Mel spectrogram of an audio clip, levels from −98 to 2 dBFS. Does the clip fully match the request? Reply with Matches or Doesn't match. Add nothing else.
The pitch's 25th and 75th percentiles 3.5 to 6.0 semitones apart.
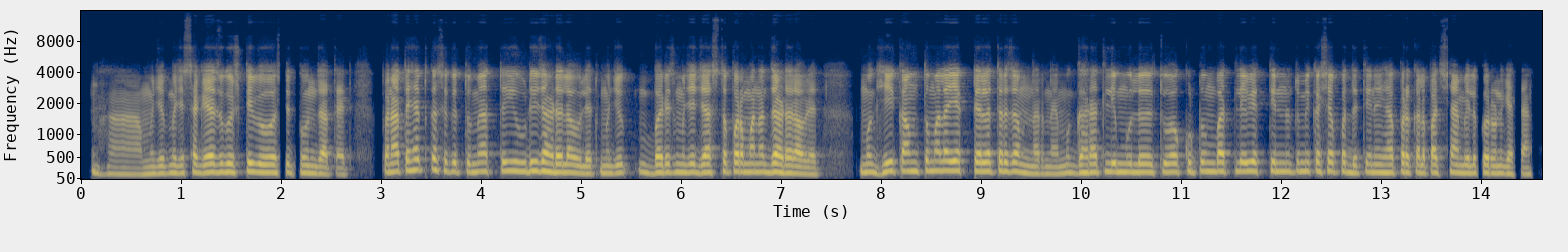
Doesn't match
